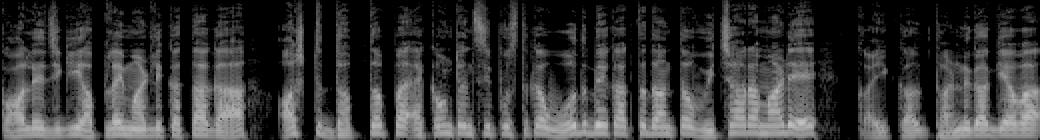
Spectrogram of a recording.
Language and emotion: Kannada, fearful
